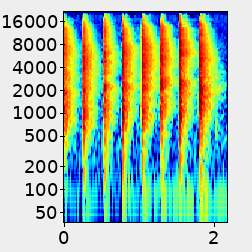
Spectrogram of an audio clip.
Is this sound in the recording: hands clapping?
yes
